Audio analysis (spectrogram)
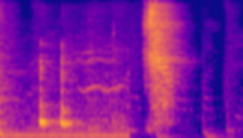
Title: Fake Sneeze Prank on My Client #tiktok #foryou #funny #fyp #prank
